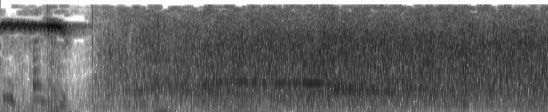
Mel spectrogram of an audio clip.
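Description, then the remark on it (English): A single shrill, steady whistle blast ending the round, lasting under a second, immediately followed by sustained audience applause and cheering that continues to the end. “So Linda Smith was speaking then as the whistle went, gained an extra point”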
